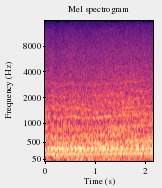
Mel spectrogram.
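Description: Ginetta G58 prototype race car engine at speed in Automobilista 2 at Brasilia, a loud, sustained droning roar with steady pitch, heard alone without talk.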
